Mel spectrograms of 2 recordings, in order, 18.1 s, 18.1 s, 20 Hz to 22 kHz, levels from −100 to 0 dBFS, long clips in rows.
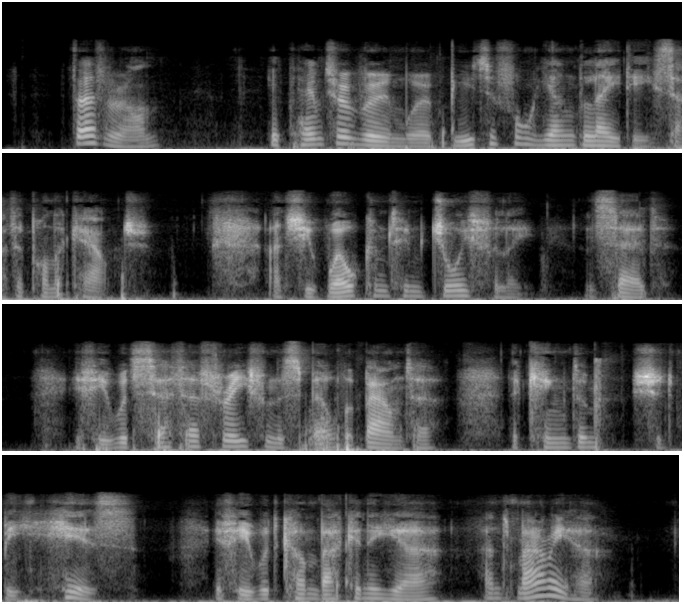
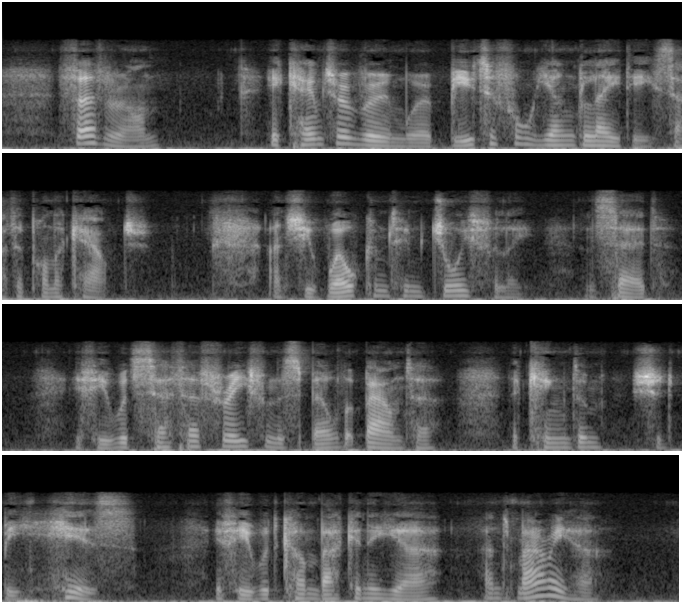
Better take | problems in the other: second | noise reduction (neural mask model DeepFilterNet 3)

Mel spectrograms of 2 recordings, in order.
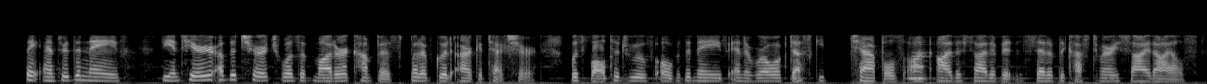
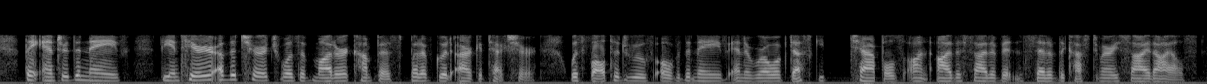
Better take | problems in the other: second | noise reduction (neural mask model DeepFilterNet 3)

